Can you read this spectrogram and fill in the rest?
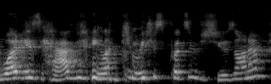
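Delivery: high, incredulous protest with a laugh; retold exasperation. Bride-to-be replays protesting the barefoot photo shoot, amused exasperation.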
